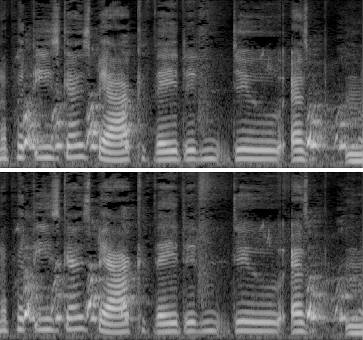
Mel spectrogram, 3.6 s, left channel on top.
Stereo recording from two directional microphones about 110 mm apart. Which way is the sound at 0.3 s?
15° left (ahead or behind).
